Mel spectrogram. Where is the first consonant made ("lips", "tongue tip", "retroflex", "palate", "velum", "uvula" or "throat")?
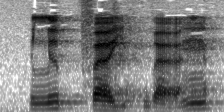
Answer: tongue tip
